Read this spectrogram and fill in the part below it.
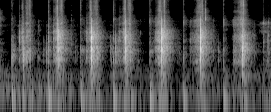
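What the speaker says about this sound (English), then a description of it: "And then we are just going to chop up our carrots." A knife chops carrots on a cutting board in about seven evenly spaced, sharp thuds, each cut ringing briefly, close and clear with no talking.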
